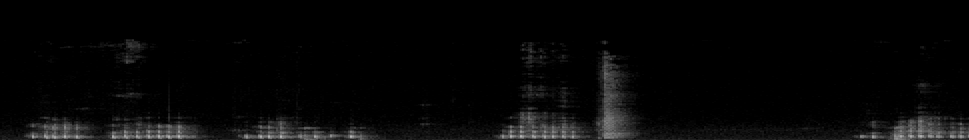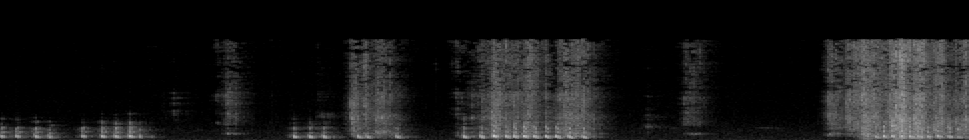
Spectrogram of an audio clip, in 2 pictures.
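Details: Short chattering bursts of buzzy trilling from a wild weasel, uneven spacing with silences between, ending in harsher, broader hissing bursts.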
